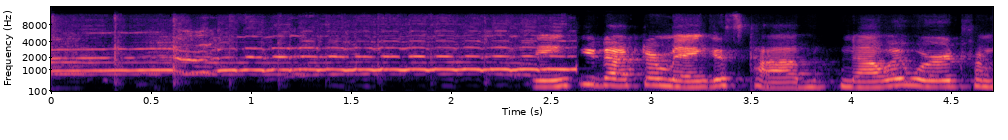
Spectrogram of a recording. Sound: cheers

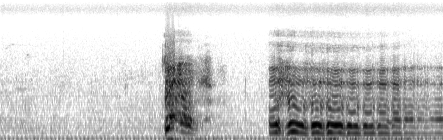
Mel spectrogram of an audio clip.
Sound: giggles

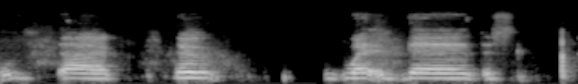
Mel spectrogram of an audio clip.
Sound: murmurs

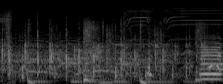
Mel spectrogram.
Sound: cheering and applaeus

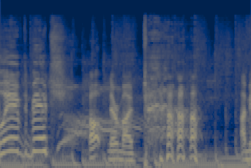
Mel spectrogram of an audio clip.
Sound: laughs

